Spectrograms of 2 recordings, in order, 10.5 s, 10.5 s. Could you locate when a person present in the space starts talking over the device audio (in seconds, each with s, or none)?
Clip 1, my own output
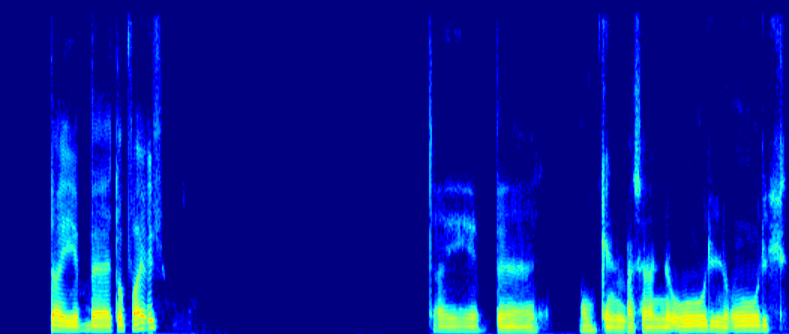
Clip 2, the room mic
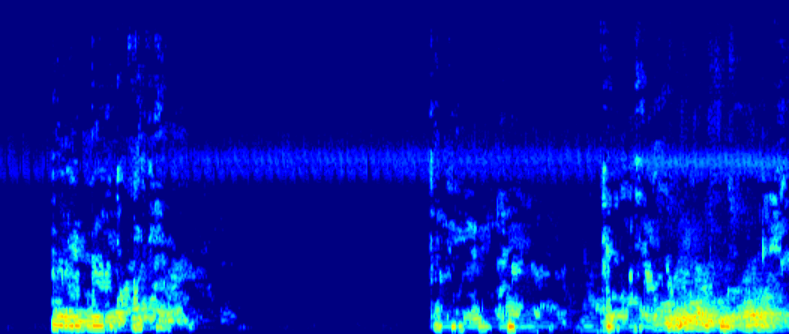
8.7 s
